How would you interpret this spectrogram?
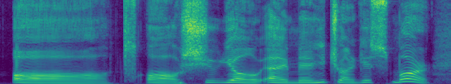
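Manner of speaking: loud, high imitation of a friend egging it on; rowdy put-on "ooh" heckling; hyped-up instigator. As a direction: stir up the fight with mock outrage. Grady egging on, acted out.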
